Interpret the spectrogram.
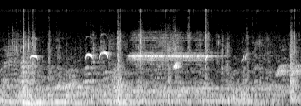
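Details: Turkey poults (chicks) giving a few short, high whistled peeps and one longer steady whistled note, scattered irregularly over low background rumble and faint shuffling noise.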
